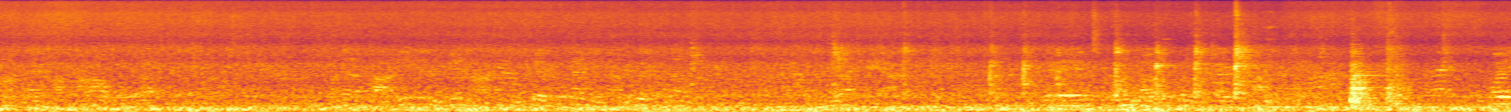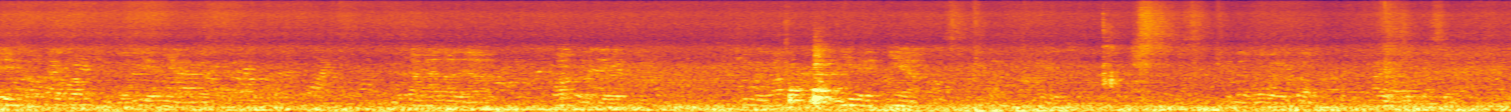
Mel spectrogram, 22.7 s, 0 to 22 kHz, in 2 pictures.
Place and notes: {"title": "Xinshi St., Beitou Dist. - In the restaurant", "date": "2013-12-10 19:15:00", "description": "In the restaurant, Binaural recording, Zoom H6+ Soundman OKM II", "latitude": "25.13", "longitude": "121.50", "altitude": "14", "timezone": "Asia/Taipei"}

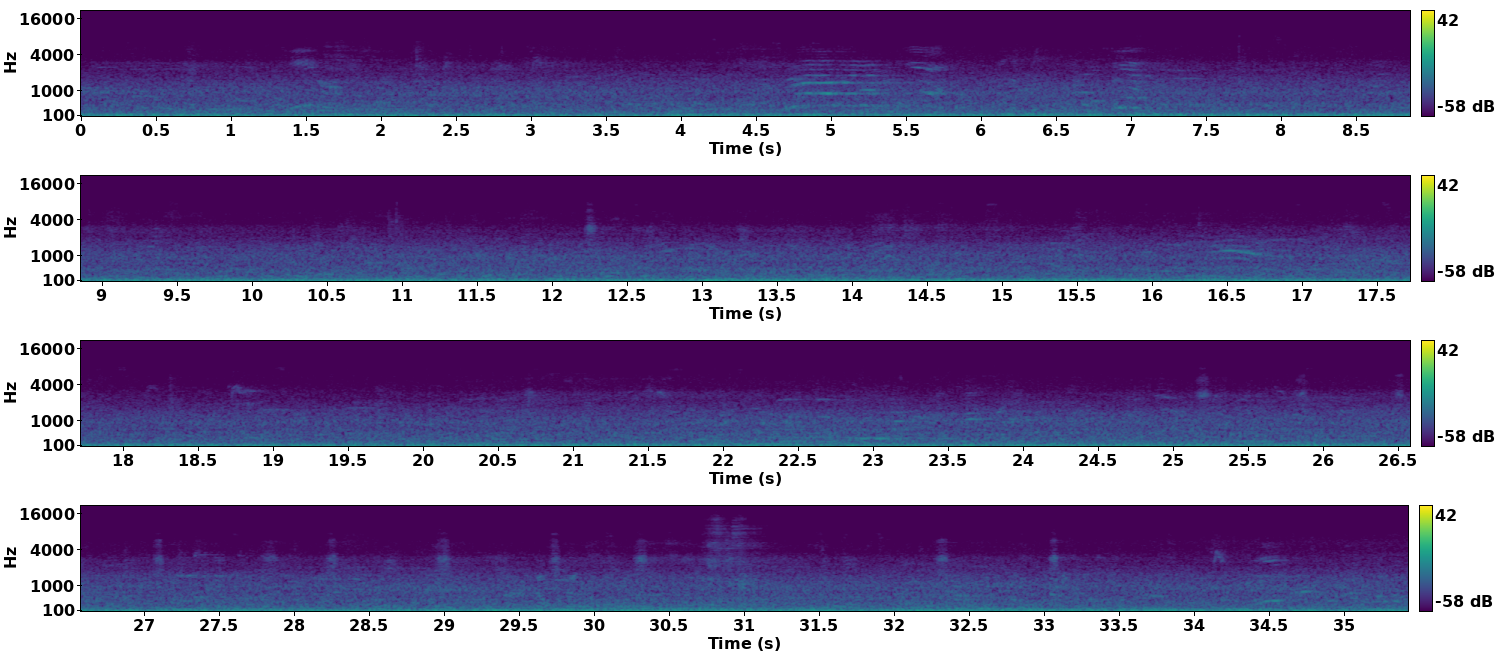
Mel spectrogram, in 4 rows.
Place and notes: {"title": "Bruno-Apitz-Straße, Berlin Buch, Deutschland - residential area, Sunday evening ambience", "date": "2021-09-05 19:15:00", "description": "Berlin Buch, residential area (Plattenbau), inner yard, domestic sounds, some magpies, dogs, kids playing, Sunday early evening ambience in late Summer\n(Sony PCM D50, Primo EM272)", "latitude": "52.63", "longitude": "13.49", "altitude": "61", "timezone": "Europe/Berlin"}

